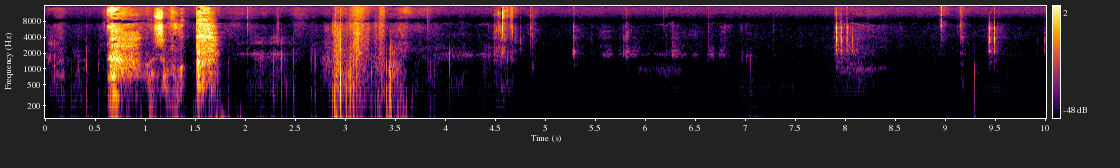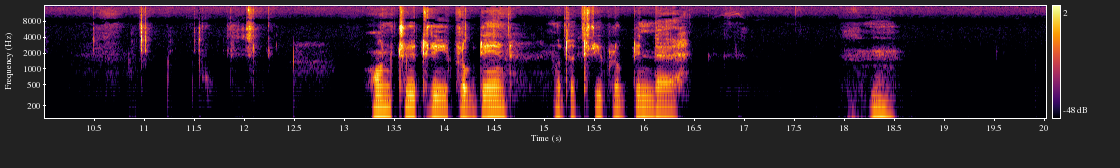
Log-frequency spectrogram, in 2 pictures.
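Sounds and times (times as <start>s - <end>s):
cables rustling: 0.0s - 12.6s.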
